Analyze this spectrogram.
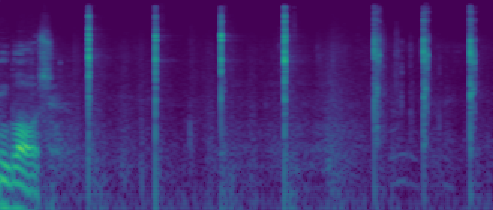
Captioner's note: scrapes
